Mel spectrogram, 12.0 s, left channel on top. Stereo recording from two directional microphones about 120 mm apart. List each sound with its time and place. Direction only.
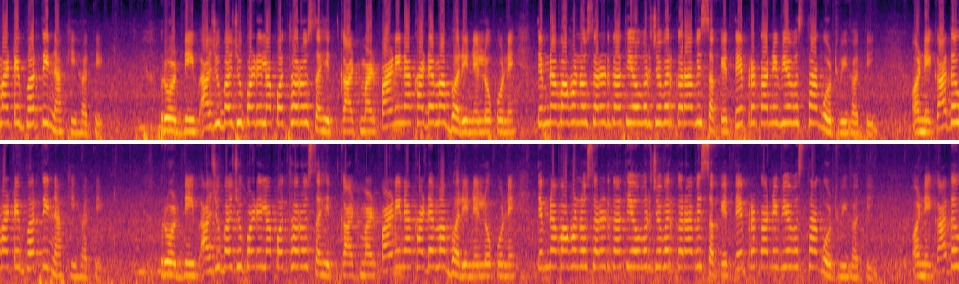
0.0 s a woman's voice: 25° left (ahead or behind)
